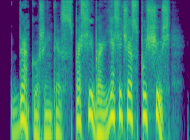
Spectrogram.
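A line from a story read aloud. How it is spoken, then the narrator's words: Quiet. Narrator (Russian): тихо сказала Лена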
